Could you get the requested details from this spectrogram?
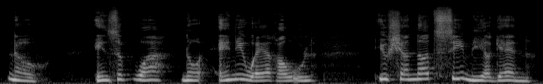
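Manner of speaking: put-on high, firm young woman; Christine voice. A narrator's reading. Christine refusing to meet Raoul again, high and firm. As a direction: refuse him gently but firmly.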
